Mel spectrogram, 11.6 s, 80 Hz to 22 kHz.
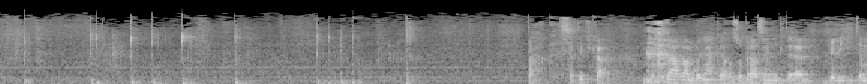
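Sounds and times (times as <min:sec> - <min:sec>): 
computer keyboard typing a search: 0:01.2 - 0:03.4, 0:04.2 - 0:05.6
speech: 0:07.0 - 0:11.5.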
